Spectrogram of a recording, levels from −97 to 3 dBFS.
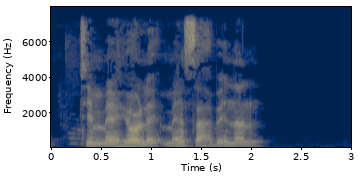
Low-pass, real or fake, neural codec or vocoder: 7.2 kHz; real; none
